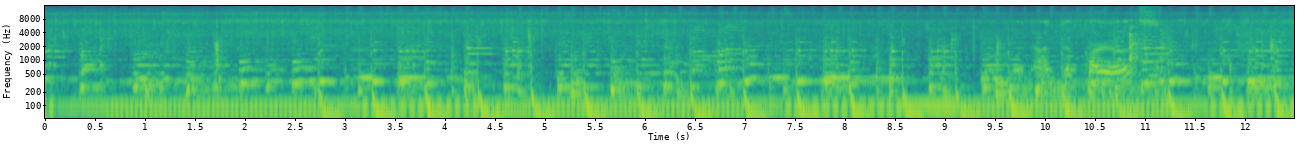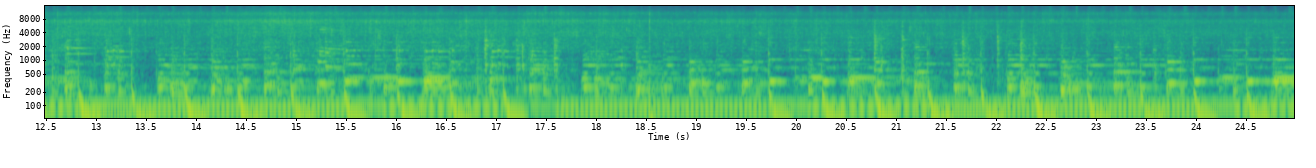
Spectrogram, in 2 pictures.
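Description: Onions and garlic sizzling in hot oil in a stainless steel frying pan, stirred with a wooden spatula. About eleven seconds in there is a brief louder surge as carrot sticks go into the pan.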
